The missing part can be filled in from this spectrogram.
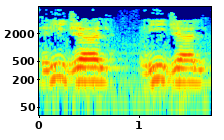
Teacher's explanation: Мурокка, значит, не говорим ры, а говорим ри.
